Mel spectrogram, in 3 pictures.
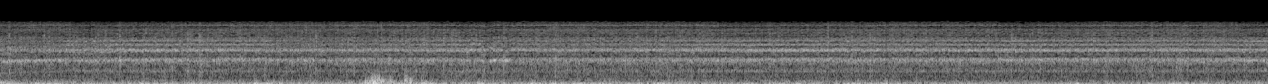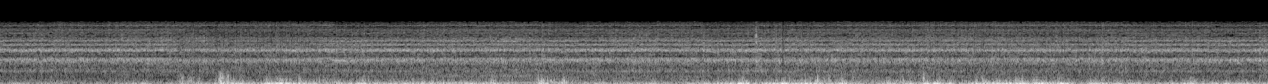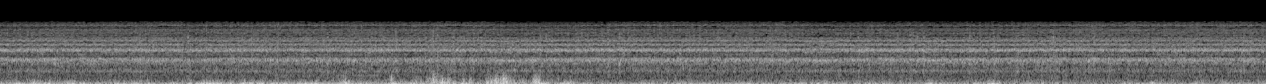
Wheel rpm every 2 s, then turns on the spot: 150, 160, 160, 160, 160, 160, 160, 160, 160, 160, 160, 160, 160, 160, 160, 160, 160, 160, 160.
none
